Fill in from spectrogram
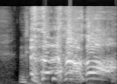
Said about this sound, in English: I'll cough all over.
